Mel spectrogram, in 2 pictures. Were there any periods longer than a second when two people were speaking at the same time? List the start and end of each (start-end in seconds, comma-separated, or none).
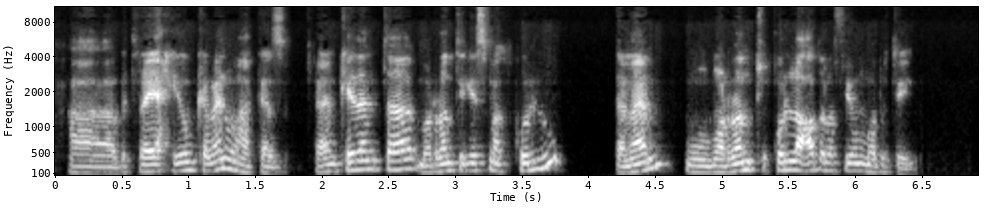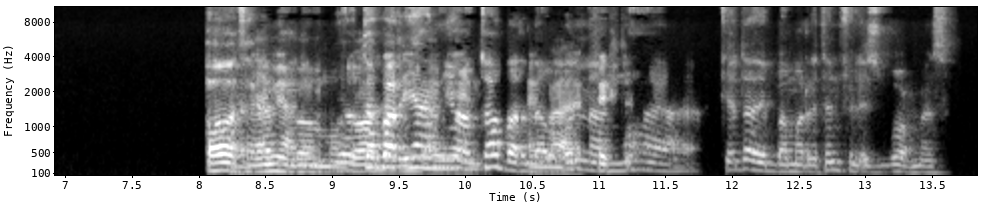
8.2-11.3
